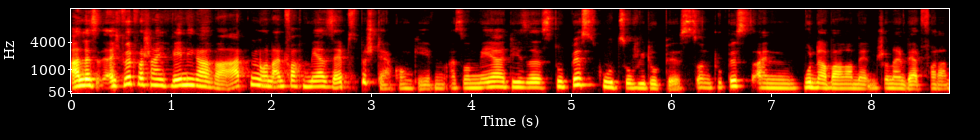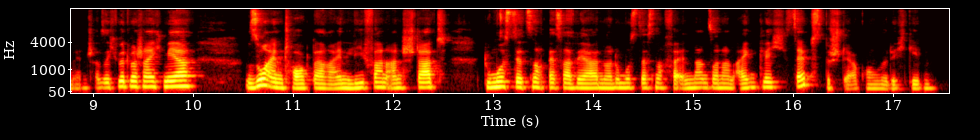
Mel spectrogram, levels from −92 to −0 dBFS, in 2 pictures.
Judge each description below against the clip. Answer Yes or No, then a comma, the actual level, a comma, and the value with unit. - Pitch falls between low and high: Yes, medium, 170 Hz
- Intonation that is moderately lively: Yes, average, 4.4 semitones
